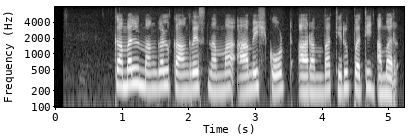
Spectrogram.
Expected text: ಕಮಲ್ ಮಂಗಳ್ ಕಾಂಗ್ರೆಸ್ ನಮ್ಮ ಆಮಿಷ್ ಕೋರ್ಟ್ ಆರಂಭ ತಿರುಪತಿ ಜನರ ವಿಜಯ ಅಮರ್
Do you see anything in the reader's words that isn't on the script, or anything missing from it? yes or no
yes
